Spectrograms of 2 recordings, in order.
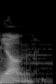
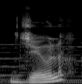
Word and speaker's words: Jung: said it but but I'm young nice to meet you June what the heck you have to pronounce names consistently if I said hi my name is young and then the other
